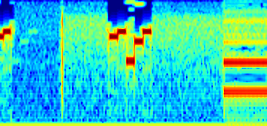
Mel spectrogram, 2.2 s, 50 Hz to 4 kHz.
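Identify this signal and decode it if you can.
Five-tone selective call (ZVEI), heard as quick runs of five tones, tones of about 70 ms. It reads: 89379
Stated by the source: ZVEI five-tone selective call 89376 received by SDR.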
